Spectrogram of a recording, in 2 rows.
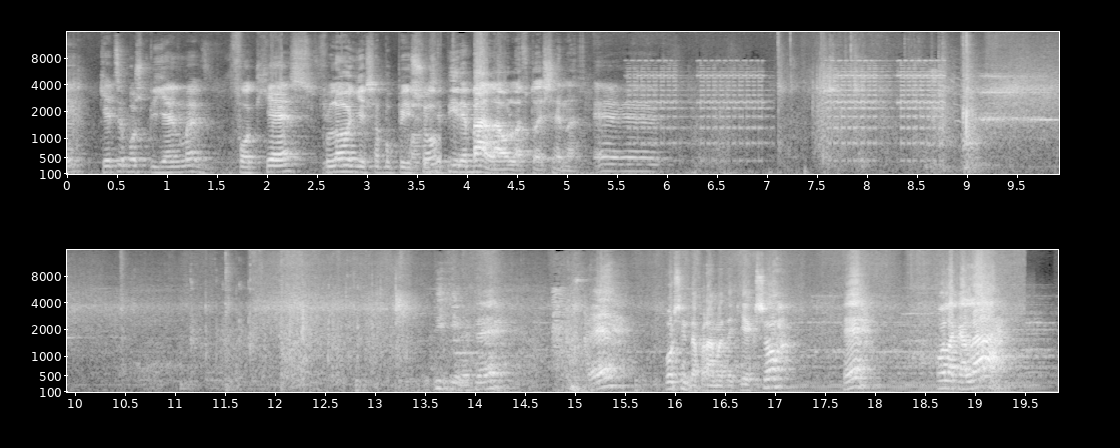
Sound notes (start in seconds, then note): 5.6 doorbell ringing; 10.5 deep breathing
